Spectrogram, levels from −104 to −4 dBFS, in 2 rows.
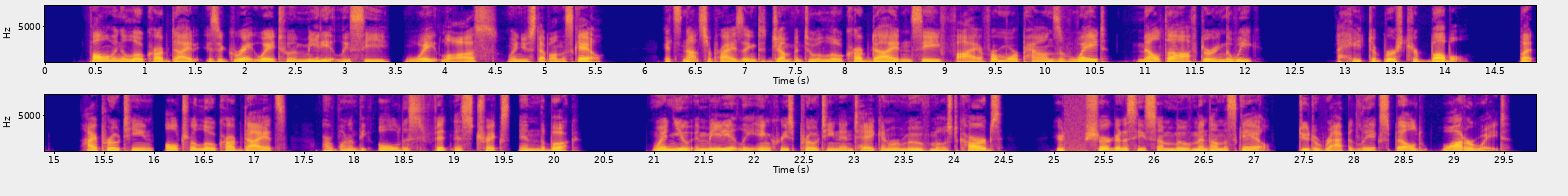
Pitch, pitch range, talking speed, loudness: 130 Hz, 110-160 Hz, 185 wpm, -19 LUFS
